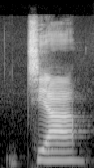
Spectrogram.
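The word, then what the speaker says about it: 家: E para quem estuda chinês ou tem a curiosidade em saber, a pronúncia desse caractere chinês é jia, no primeiro tom.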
